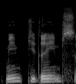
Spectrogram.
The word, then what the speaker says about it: Mimpi Dreams: Donc Mimpi Dreams, euh, comme ça se prononce, hein. M-I-M-P-I et plus loin Dreams comme les rêves.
